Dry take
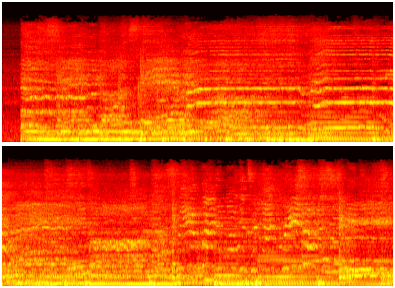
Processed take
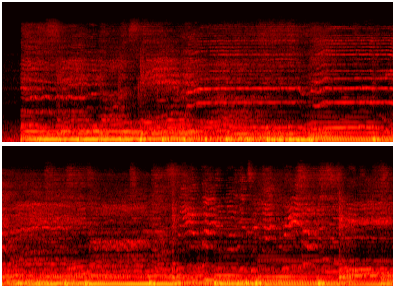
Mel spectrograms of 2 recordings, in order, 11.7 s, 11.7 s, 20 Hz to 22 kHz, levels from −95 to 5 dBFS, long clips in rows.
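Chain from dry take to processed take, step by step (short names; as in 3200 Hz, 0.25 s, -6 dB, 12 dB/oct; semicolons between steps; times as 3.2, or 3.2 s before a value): passive tone stack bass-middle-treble 10-0-1; gain -3 dB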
